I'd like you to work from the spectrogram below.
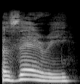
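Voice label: "azeri", British English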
